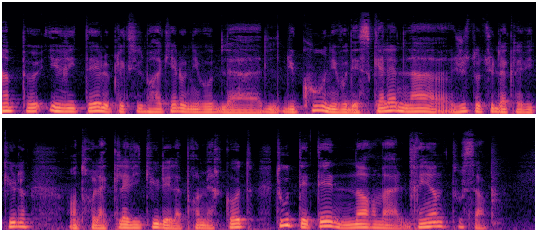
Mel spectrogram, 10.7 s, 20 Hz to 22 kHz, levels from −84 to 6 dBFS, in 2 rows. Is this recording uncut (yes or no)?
no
